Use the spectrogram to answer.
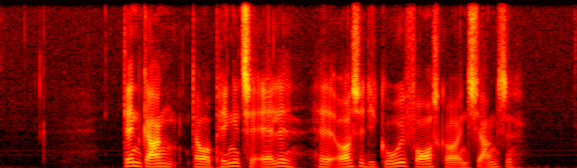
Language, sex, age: Danish, male, 32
